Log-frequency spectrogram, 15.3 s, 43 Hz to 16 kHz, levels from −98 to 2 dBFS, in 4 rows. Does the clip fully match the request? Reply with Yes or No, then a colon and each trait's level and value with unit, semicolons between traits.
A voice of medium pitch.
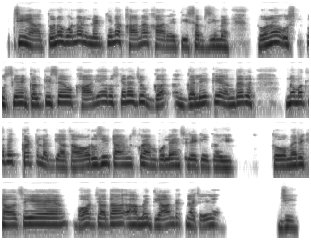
Yes: medium, 180 Hz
